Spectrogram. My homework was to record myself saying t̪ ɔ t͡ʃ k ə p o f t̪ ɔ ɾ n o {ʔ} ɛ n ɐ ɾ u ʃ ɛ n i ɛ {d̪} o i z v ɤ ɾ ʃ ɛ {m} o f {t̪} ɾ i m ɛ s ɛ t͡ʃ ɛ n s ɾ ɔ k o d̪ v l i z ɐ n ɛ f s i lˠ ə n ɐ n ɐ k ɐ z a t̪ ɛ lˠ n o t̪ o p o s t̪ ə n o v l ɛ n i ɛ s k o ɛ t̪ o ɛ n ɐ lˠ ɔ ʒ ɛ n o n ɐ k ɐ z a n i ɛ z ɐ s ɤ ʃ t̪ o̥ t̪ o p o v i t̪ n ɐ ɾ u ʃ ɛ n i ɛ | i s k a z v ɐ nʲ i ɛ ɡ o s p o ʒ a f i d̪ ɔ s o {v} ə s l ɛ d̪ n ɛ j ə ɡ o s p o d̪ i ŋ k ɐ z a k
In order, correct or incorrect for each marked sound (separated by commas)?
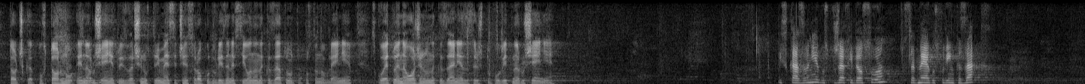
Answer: correct, incorrect, incorrect, correct, correct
